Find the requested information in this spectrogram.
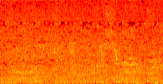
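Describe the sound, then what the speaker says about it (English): Wind blows steadily beside Lake Michigan, a broad, constant rushing roar that buffets the microphone with low rumbles and stays at an even level throughout. "This is the afternoon when you see the wind is blowing"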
